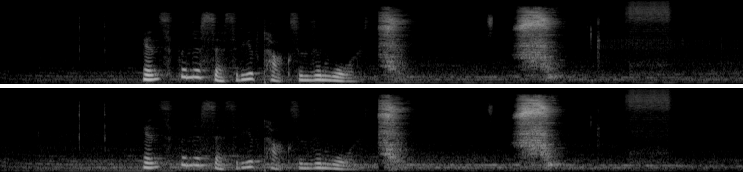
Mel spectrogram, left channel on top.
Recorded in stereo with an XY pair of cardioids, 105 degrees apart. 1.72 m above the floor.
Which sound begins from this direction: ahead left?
A woman speaking, at 1.4 s.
